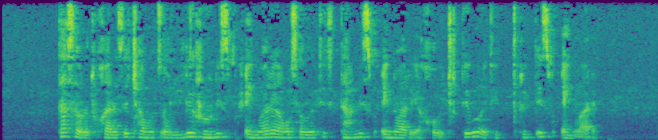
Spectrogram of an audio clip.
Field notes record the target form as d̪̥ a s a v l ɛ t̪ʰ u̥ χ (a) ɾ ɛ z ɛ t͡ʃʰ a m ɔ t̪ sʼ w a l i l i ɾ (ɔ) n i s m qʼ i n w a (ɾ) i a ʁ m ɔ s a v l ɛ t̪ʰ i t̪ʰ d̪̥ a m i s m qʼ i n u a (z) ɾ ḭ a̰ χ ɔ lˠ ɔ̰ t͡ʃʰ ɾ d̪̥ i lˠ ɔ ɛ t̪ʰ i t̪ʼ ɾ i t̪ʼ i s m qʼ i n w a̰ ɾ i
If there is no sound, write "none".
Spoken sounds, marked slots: a, ɔ, ɾ, none

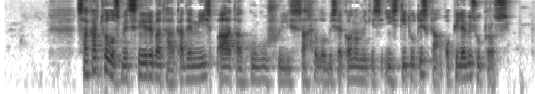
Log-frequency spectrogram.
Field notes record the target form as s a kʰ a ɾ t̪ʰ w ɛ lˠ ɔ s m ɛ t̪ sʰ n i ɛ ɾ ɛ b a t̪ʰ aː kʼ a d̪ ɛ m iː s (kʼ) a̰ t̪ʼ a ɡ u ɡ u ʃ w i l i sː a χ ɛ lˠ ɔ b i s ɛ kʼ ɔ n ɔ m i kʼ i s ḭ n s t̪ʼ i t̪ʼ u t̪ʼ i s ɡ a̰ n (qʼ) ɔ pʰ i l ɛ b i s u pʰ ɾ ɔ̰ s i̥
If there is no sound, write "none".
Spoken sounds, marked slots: pʼ, qʼ

